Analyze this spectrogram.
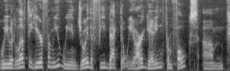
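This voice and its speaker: A man with a fairly high pitch makes very wide pitch swings against a quiet background. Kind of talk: podcast discussion on deliverance ministry. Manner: fast.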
